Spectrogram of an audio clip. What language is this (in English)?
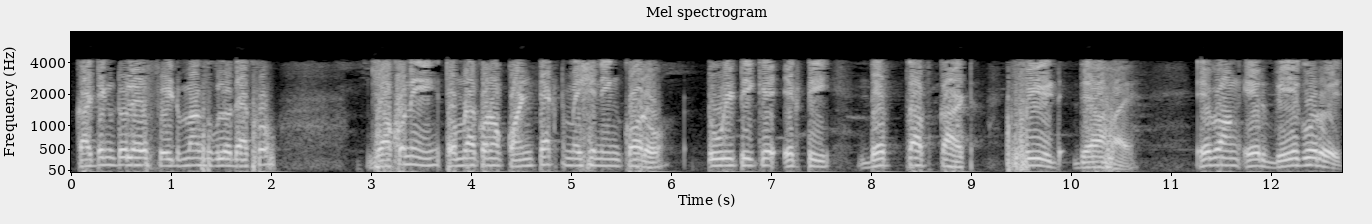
Bangla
